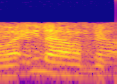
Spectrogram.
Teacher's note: وإلى لام رقيقة ومدها رقيق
